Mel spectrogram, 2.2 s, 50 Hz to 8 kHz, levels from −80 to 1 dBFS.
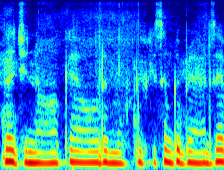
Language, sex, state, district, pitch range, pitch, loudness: Hindi, female, Delhi, New Delhi, 180-200 Hz, 190 Hz, -14 LUFS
